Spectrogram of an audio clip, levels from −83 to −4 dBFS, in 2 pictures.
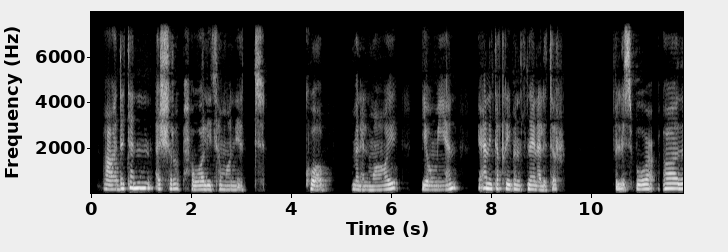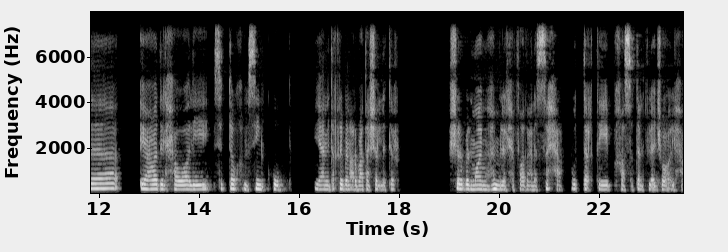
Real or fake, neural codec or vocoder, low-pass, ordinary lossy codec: real; none; 7.2 kHz; none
